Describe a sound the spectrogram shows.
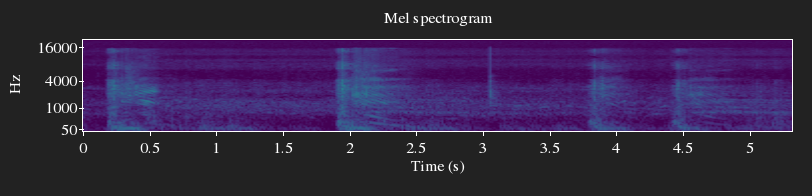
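Heavy thuds of bodies hitting a wrestling ring mat sound in bursts.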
